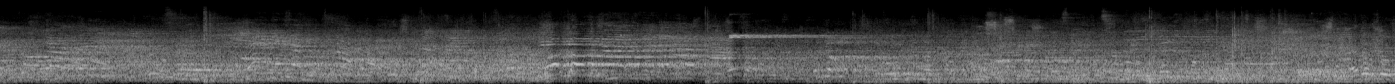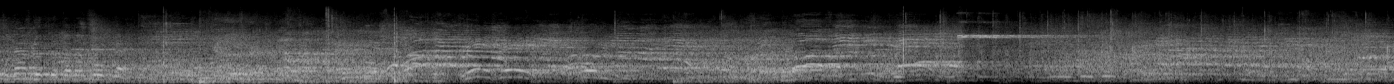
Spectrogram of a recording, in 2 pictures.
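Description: Sports shoes squeak on a hard floor.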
